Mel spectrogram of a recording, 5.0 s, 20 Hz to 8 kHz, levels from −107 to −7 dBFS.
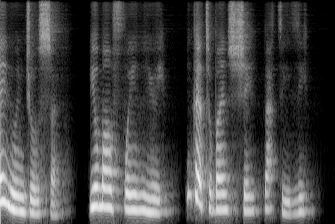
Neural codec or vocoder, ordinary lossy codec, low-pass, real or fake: codec, 16 kHz, 0.3 kbps, FocalCodec; none; none; fake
